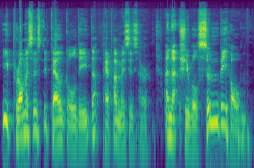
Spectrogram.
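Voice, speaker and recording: A storyteller reading a children's picture book aloud in an expressive, exaggerated way. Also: mid-range voice, unhurried. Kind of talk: animated scripted narration of a picture book. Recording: clearly noisy recording with clicks.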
